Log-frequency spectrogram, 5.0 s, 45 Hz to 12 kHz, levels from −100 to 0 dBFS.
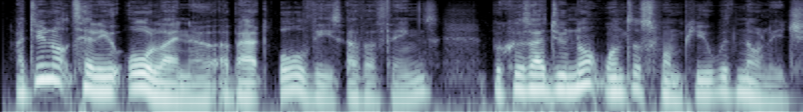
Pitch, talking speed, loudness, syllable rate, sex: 115 Hz, 275 wpm, -19 LUFS, 6.7 syllables/s, male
